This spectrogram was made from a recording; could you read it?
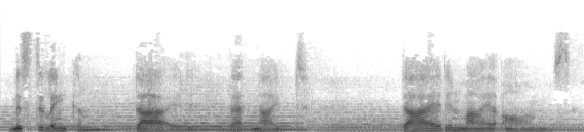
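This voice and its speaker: Slow, low-voiced grieving old widow. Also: female voice. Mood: bereft, bitter. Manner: theatrical, emotional, drawn-out phrasing. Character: aging grieving presidential widow, weary, wistful, haunted, fragile. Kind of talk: 1940s radio drama acting and narration. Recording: dull vintage 1940s radio recording.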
